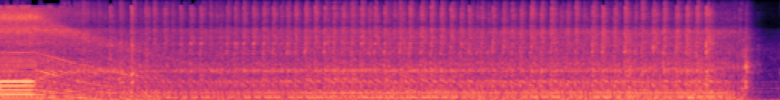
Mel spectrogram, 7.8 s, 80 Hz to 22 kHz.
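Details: Husqvarna 326RJb trimmer on a replacement carburetor (old one wouldn't idle, fuel pump diaphragm fault), high-speed needle set dead center: high-pitched two-stroke buzz climbs quickly, holds steady and clean, then cuts off; normal running.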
